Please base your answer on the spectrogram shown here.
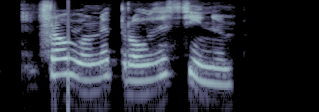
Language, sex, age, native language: Icelandic, male, 9, Polish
